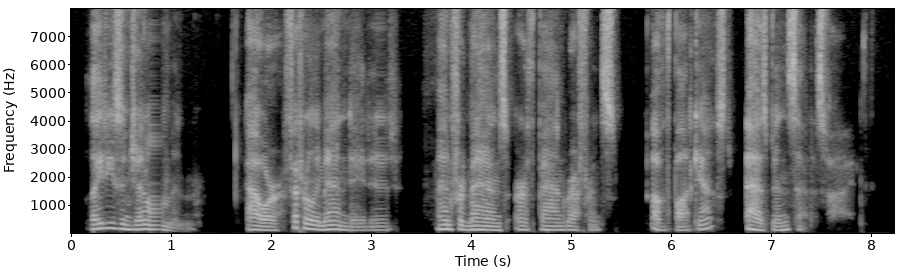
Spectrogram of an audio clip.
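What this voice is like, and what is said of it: NPR announcer voice. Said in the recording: “my rockin' NPR voice”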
